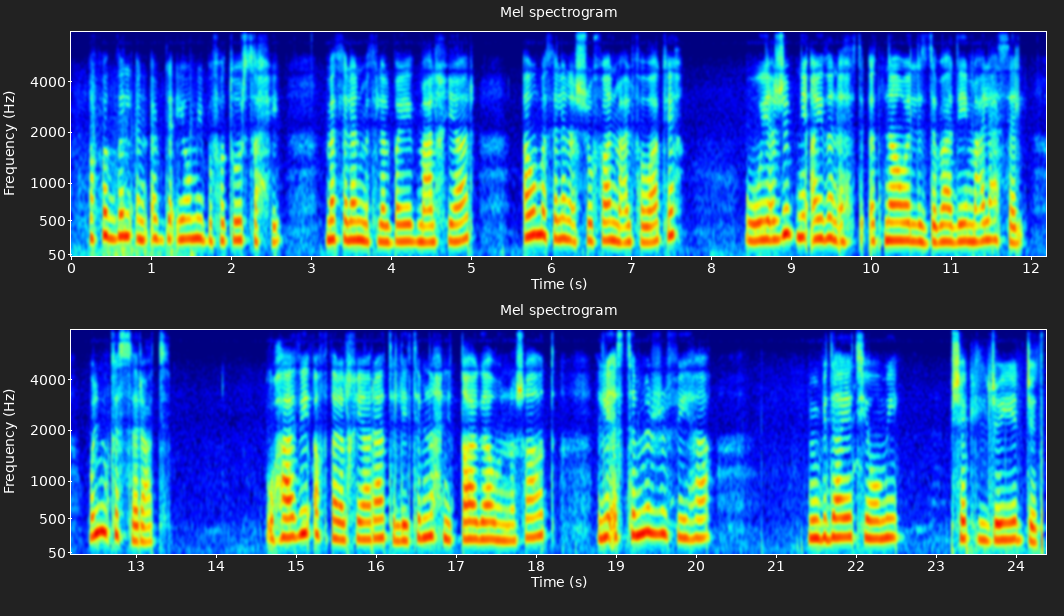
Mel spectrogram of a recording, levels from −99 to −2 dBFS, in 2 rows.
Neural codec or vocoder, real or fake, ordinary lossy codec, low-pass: none; real; none; none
